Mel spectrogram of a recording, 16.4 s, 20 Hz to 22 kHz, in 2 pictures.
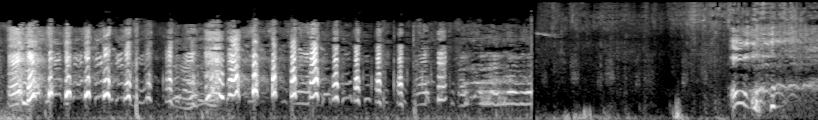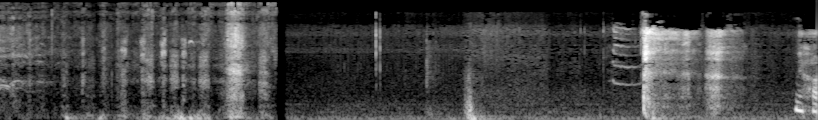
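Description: Rapid rhythmic panting breaths, about 150 a minute, followed by scattered quieter sounds; fast open-mouth breathing in a dog.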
